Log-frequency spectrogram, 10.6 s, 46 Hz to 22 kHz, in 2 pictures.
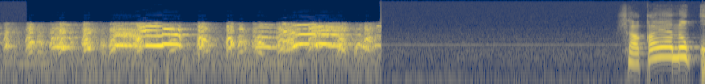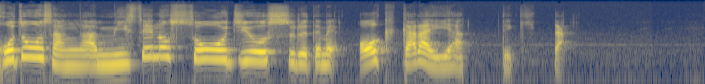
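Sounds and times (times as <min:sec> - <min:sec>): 
rooster crowing at dawn: 0:00.0 - 0:02.9
speech: 0:04.7 - 0:09.4.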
